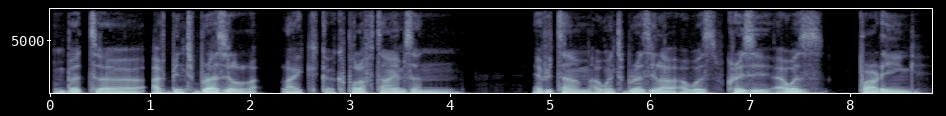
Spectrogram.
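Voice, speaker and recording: A young man from France who speaks natively, talking haltingly in an interview, searching for words with many pauses. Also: fairly low pitch, little pitch movement, vocal fry, warm tone, dry recording, studio quality. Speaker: musician guest. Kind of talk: interview answers.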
